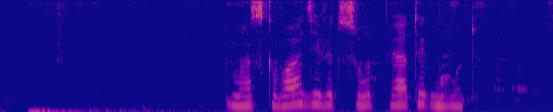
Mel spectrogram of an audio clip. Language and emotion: Russian, neutral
